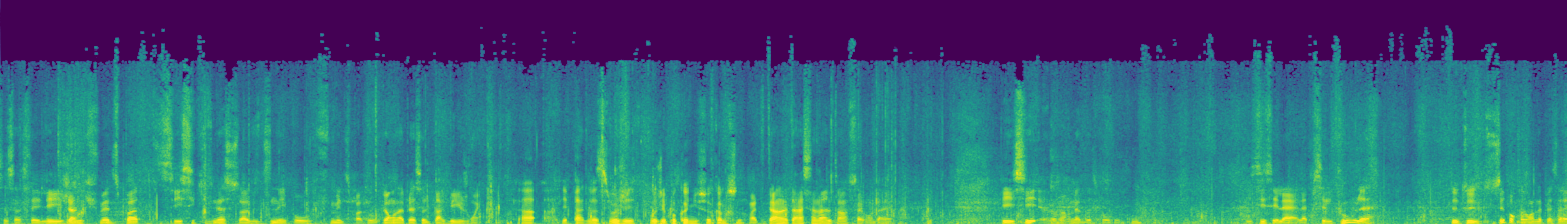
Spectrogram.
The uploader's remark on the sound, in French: Enregistré dans les rues de St-Hyacinthe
